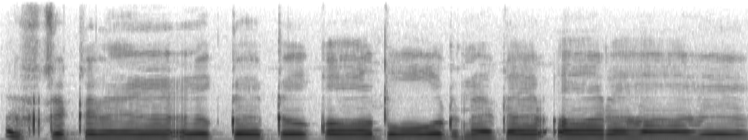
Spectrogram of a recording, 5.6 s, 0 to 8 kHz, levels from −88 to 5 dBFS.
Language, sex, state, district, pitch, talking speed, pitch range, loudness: Hindi, female, Madhya Pradesh, Bhopal, 195 Hz, 115 wpm, 185-200 Hz, -15 LUFS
